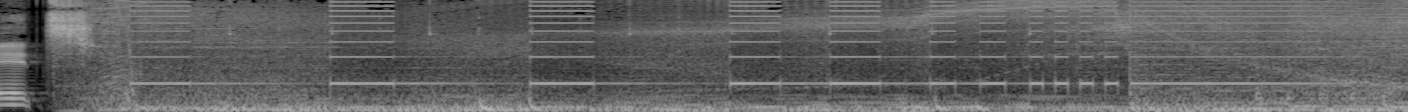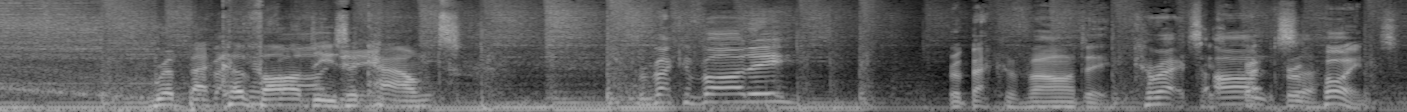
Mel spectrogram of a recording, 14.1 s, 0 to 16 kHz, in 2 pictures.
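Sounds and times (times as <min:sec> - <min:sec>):
speech: 0:00.0 - 0:00.8, 0:07.8 - 0:09.5, 0:10.2 - 0:11.2, 0:11.8 - 0:14.0
electronic quiz countdown timer beeping: 0:00.5 - 0:09.2.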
